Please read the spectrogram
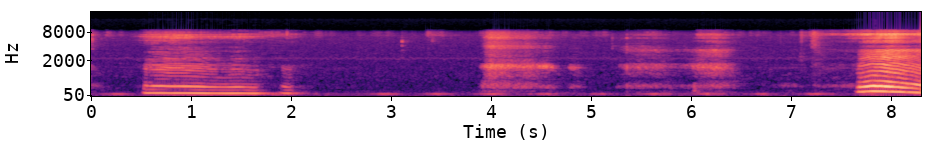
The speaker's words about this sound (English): Forgive the yawn.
